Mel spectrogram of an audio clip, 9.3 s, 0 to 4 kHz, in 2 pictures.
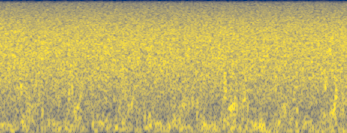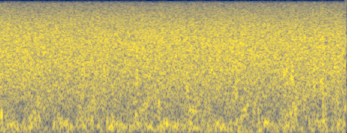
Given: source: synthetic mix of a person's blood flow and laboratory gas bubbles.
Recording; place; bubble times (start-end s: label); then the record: Doppler ultrasound of blood flow; precordium
8.41-9.07 s: bubbles
From the record:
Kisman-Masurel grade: 211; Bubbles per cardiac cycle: several, 3 to 8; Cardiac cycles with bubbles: 1 to 10%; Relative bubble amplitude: barely perceptible (0.100 to 0.250); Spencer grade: 1 (occasional bubble signal discernible with the cardiac motion signal, with majority of cardiac periods free of bubbles); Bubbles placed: anywhere in the cardiac cycle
